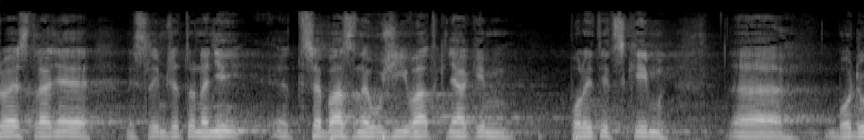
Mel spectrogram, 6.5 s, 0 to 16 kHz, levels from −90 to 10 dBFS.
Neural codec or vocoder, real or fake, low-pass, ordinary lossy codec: none; real; 14.4 kHz; MP3, 48 kbps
